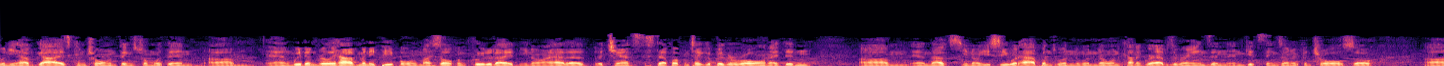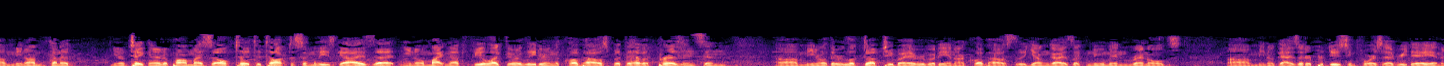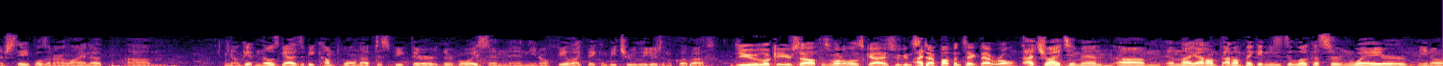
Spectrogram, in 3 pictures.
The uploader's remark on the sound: LIVE from PiratesFest Saturday morning at PNC Park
